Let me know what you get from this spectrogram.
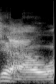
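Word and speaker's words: Zhou: I hear it like differently, like there's Zhao, Joe, or Zoe. It's Zhao, I know.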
